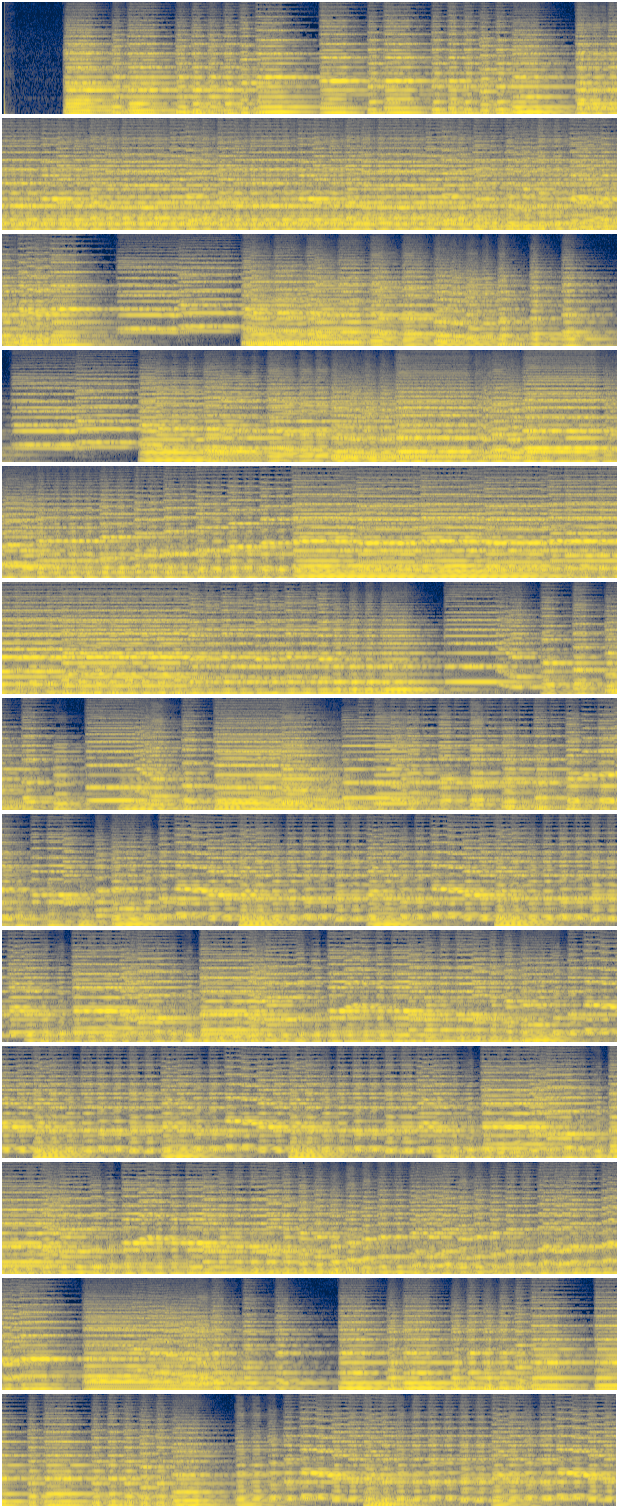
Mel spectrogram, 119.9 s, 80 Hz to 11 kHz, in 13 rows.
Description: クラシック曲
Wave：MIDI音源 Roland SK-88Pro 44100Hz 16bit STEREO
